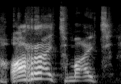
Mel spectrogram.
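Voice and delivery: shouted high Aussie-Scottish hybrid; Scottish-Australian hybrid accent. Shown as a demonstration. Demonstrating his failed Aussie, loud Scottish-Australian hybrid. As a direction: yell it in muddled Aussie-Scots. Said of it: "a hybrid of Scottish and".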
